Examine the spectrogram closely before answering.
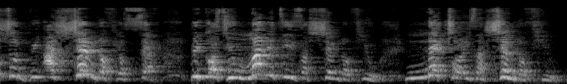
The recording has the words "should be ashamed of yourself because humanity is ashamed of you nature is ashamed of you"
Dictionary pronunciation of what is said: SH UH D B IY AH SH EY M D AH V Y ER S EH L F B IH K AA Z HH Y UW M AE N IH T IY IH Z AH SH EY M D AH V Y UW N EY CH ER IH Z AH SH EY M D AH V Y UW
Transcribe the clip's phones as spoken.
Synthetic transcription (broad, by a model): SH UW D B IY AH SH EY M D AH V Y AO S EH L F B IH K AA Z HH Y UW M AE N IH T IY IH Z AH SH EY M D AH V Y UW N EY CH ER IH Z AH SH EY M D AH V Y UW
